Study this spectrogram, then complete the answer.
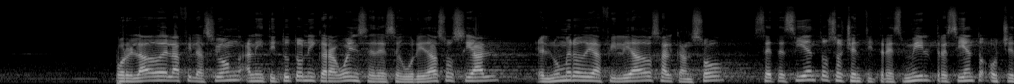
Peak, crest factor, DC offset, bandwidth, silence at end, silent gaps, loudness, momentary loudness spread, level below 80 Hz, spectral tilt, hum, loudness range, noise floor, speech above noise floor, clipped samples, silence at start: -12 dBFS; 16 dB; under 0.1%; 16 kHz; 0 s; none; -29 LUFS; 6 LU; -62 dBFS; -5.5 dB/octave; none; 2 LU; -59 dBFS; 30 dB; under 0.1%; 1.15 s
